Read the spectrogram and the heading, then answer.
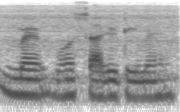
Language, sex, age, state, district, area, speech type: Hindi, male, 30-45, Madhya Pradesh, Hoshangabad, rural, spontaneous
